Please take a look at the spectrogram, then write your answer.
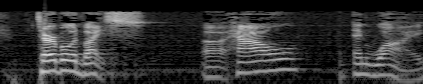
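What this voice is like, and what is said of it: Usual voice. Nothing is said of it.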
